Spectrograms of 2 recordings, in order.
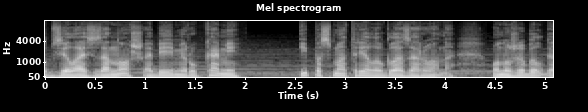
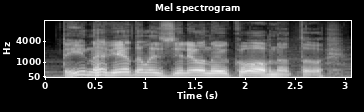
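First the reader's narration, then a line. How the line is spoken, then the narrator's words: Laughing. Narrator (Russian): он засмеялся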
